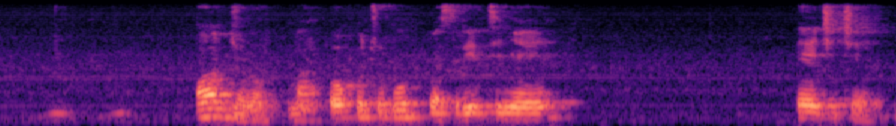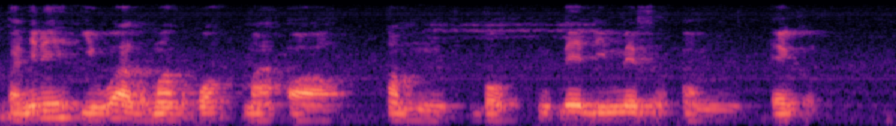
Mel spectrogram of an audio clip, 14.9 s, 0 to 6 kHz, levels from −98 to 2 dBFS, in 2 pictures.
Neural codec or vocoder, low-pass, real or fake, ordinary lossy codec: none; 5.4 kHz; real; none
